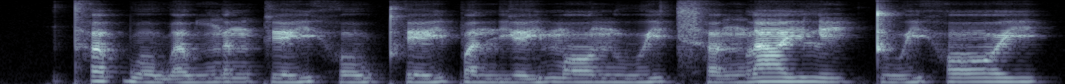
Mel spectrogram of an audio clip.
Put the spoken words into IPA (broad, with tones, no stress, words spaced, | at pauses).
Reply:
t̪ʰɐ˥p̚ wo˨˩w ɐ˨wŋɐ˧nke˨˥j ho˨˥w kʰe˨˥j pɐ˧n je˨˥jmɔː˧n̪uː˨˥j t͡sʰɐ˨˧ŋ laː˥jliː˧k̚ t̪uː˨˥jhɔː˥j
